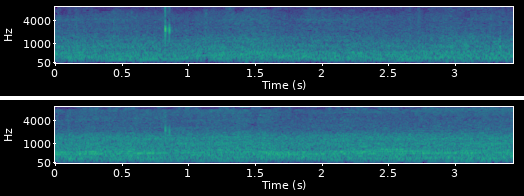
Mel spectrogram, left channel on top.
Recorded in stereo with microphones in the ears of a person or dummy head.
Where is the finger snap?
35° left (ahead or behind), 0.5 m.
